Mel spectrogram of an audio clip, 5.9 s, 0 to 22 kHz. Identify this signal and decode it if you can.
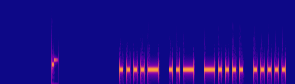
Morse code, heard as a keyed tone, about 17 wpm, 700 Hz. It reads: 4U65
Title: Four Challenging Letter-Number Combinations 17wpm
